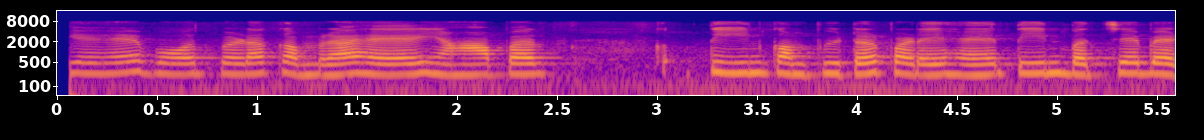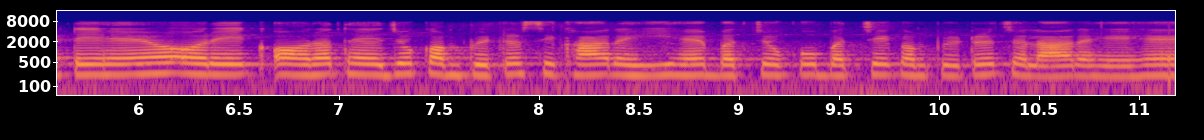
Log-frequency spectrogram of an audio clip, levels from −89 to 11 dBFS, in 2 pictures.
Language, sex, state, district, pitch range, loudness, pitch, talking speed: Hindi, female, Chandigarh, Chandigarh, 220-235 Hz, -16 LUFS, 225 Hz, 165 wpm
